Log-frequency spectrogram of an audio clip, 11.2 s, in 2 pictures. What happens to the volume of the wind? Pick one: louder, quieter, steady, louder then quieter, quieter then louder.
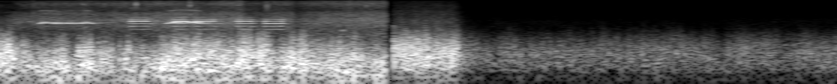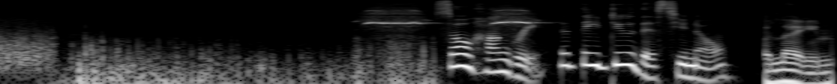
quieter.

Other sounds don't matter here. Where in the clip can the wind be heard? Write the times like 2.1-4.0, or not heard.
0.0-8.6.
